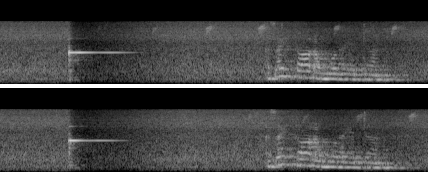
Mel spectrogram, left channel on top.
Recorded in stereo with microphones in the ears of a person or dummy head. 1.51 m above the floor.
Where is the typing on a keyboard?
I don't hear typing on a keyboard.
